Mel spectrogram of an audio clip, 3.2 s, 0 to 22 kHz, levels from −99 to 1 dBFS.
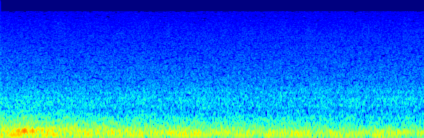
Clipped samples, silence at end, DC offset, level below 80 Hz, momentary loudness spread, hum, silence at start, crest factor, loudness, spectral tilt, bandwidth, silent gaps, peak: under 0.1%; 0 s; under 0.1%; -44 dBFS; 9 LU; none; 0 s; 18 dB; -40 LUFS; -7.5 dB/octave; 16.5 kHz; none; -18 dBFS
